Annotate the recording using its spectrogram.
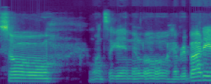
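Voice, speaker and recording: A man speaks with an Italian accent. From Italy. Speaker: social enterprise director. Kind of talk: live online interview. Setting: video call from home.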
